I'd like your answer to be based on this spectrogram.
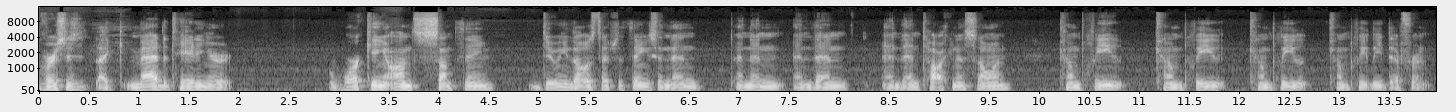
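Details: Adult man who stutters; stuttering with audible word and part-word repetitions.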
